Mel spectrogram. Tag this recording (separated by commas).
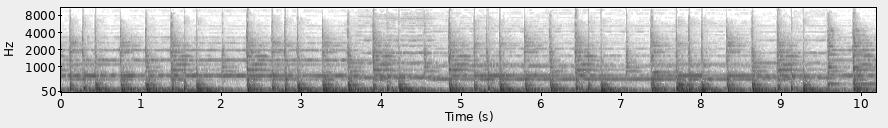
Music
